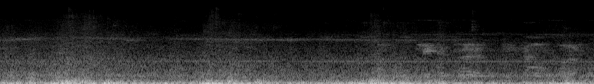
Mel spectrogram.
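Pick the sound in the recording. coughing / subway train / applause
subway train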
